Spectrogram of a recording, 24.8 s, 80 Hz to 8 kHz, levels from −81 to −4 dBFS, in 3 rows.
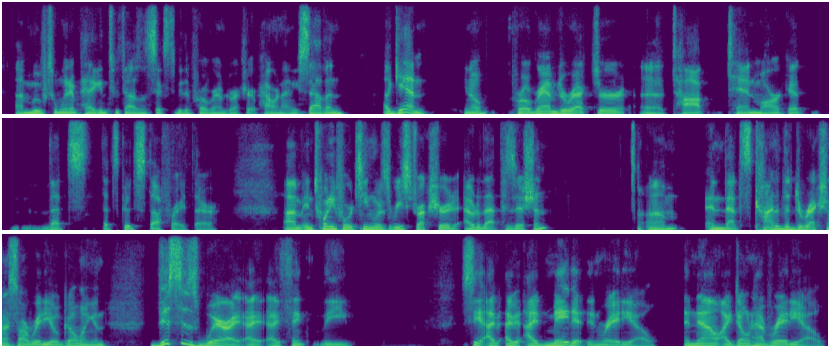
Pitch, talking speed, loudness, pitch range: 120 Hz, 175 wpm, -24 LUFS, 100-130 Hz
